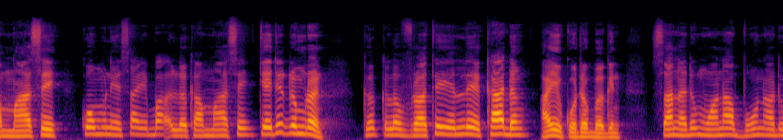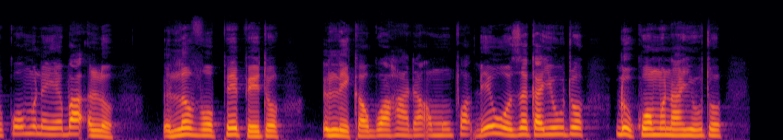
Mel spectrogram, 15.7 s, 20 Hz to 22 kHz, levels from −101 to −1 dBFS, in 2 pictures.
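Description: No technical faults can be heard anywhere in this recording.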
